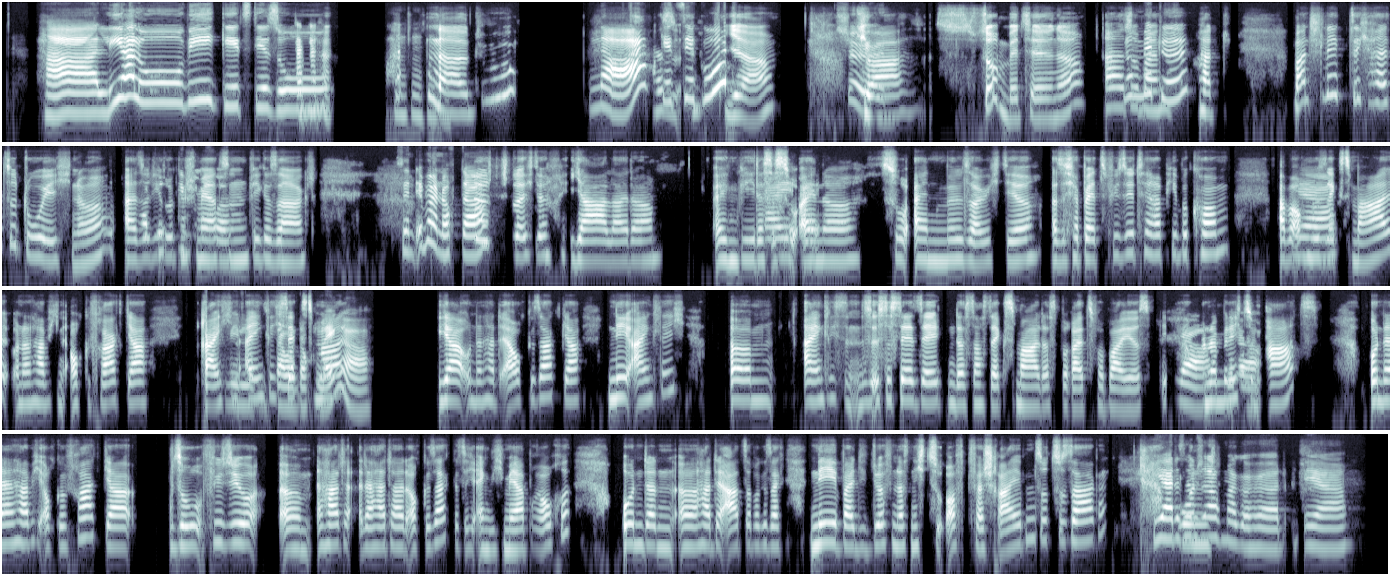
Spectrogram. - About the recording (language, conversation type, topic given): German, unstructured, Findest du, dass das Schulsystem dich ausreichend auf das Leben vorbereitet?
- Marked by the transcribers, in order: drawn out: "Halli hallo"; chuckle; giggle; unintelligible speech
